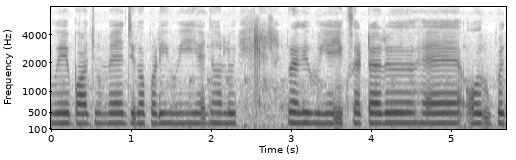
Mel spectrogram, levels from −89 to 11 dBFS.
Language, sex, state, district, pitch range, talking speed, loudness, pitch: Hindi, female, Chhattisgarh, Rajnandgaon, 235-240 Hz, 180 wpm, -24 LUFS, 235 Hz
